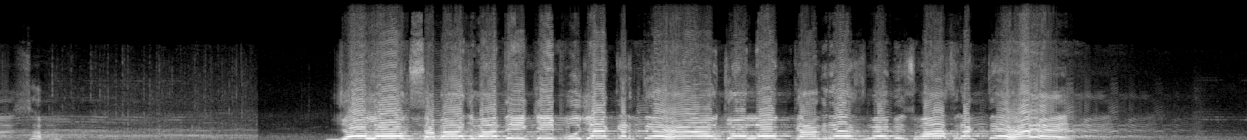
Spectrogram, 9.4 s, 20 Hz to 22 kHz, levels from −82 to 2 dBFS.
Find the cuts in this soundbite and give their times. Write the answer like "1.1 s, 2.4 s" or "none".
1.9 s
